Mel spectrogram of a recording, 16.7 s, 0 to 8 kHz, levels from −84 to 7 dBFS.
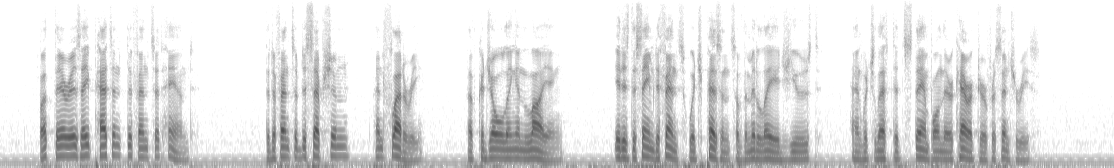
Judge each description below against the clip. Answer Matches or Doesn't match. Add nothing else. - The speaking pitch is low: Matches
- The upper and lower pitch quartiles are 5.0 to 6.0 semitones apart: Matches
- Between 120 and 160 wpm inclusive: Matches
